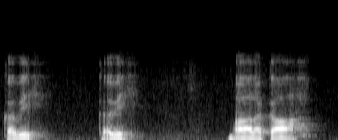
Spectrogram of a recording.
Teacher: The visarga is a release of breath following its previous swara. So when we say kavi, then just continue e and release the breath.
